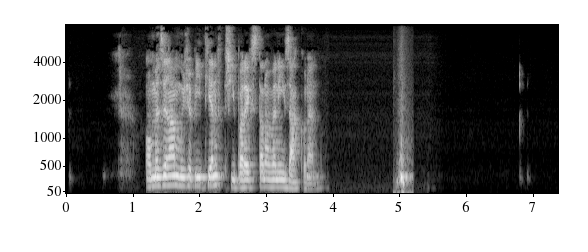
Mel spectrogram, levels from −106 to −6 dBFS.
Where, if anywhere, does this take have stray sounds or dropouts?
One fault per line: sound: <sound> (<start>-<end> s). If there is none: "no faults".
sound: whoosh (4.9-5.2 s)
